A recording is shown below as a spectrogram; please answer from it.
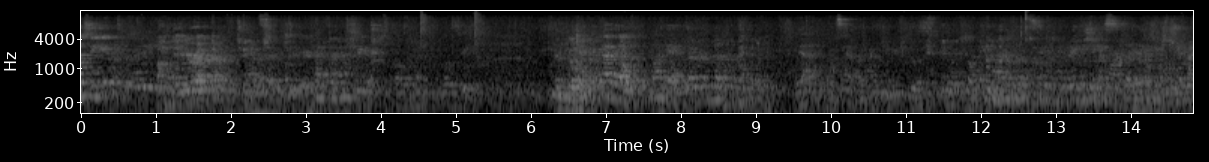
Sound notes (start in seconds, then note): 4.5 people chattering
